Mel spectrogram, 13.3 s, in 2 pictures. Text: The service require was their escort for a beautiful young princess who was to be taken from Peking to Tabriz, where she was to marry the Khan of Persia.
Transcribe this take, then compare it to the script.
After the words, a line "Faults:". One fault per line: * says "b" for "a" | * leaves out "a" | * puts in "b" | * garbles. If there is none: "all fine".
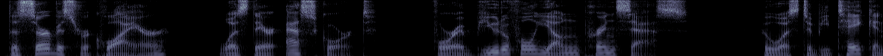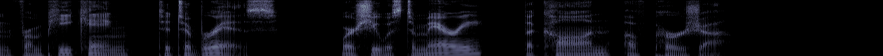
The service require was their escort for a beautiful young princess who was to be taken from Peking to Tabriz, where she was to marry the Khan of Persia.
Faults:
all fine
